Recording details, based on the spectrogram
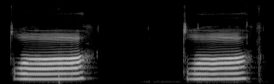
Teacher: اس کا مخرج نوٹ کیجئے، زبان کی نوک اور اوپر کے دانتوں کی جڑ سے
